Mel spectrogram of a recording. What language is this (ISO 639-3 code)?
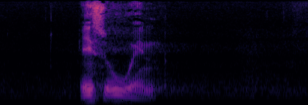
dan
